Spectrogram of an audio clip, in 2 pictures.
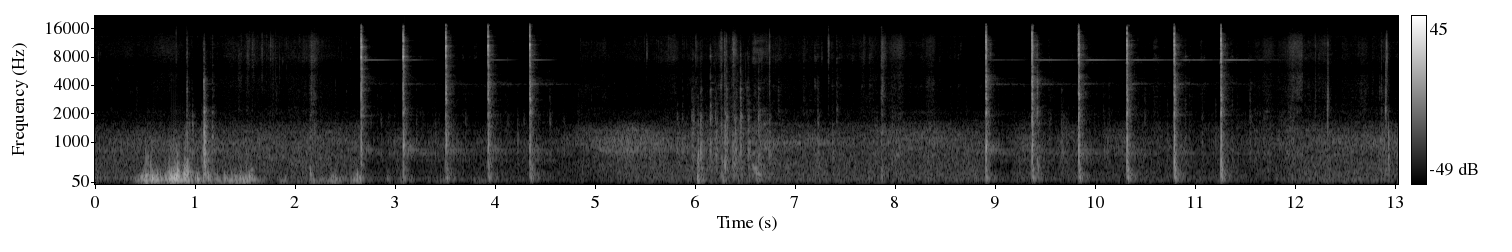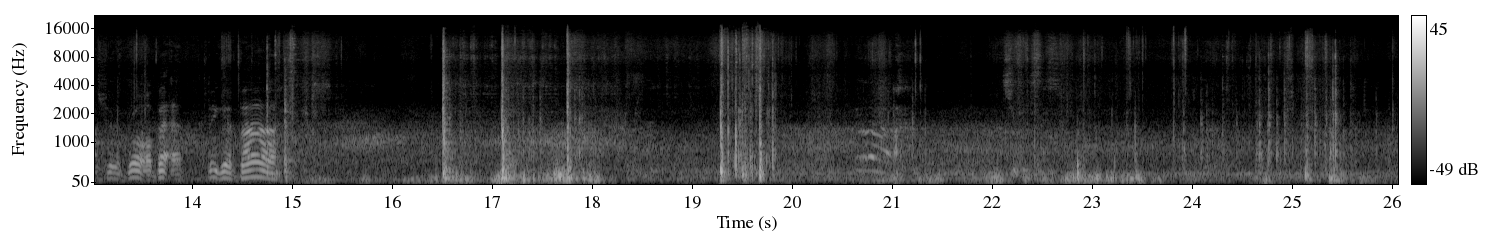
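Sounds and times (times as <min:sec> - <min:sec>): hammer striking metal: 0:02.6 - 0:04.9, 0:08.9 - 0:11.8, 0:16.5 - 0:17.9
dull low thump: 0:16.5 - 0:18.2.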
